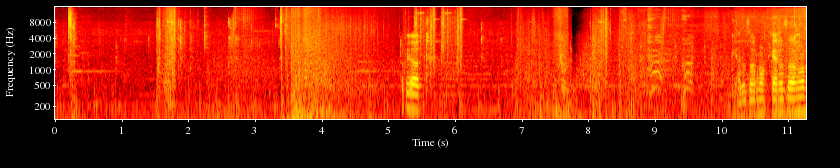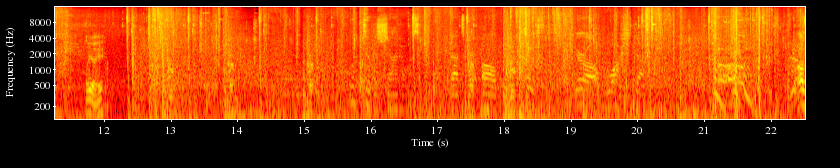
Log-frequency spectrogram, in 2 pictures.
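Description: Gunfire bursts and energy weapon zaps ring out.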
